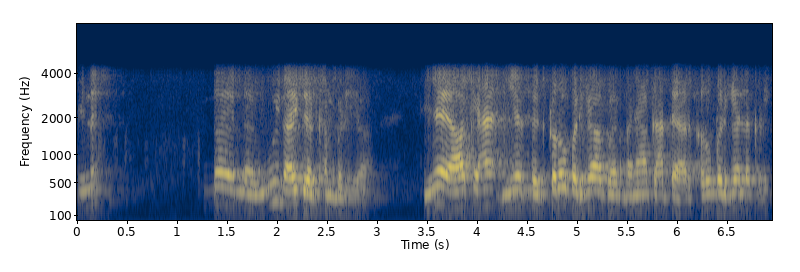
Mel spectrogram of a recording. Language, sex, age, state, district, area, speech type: Hindi, male, 45-60, Uttar Pradesh, Hardoi, rural, conversation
